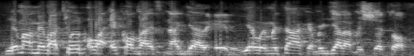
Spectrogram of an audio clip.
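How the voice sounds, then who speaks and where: A man's voice: a little high, quick pace, slightly rough, highs cut off, soft background music. A Jamaican man with a boastful, flamboyant manner, telling a story in casual patois chat and calling listeners "my love". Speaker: social media personality.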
